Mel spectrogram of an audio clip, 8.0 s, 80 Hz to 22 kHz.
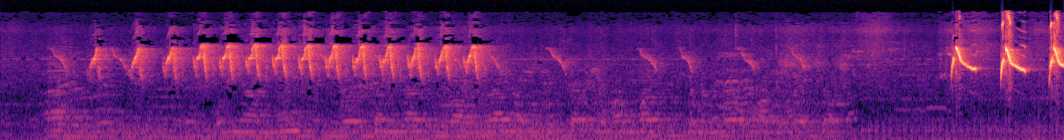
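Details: Olive-backed tailorbird (prenjak lumut), hungry and singing actively with long call runs, gives a fast series of sharp high chirps, about 162 a minute, then scattered notes and a few loud whistled calls at the end over low background murmur.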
